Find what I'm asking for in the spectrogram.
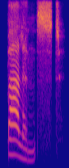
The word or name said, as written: balanced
